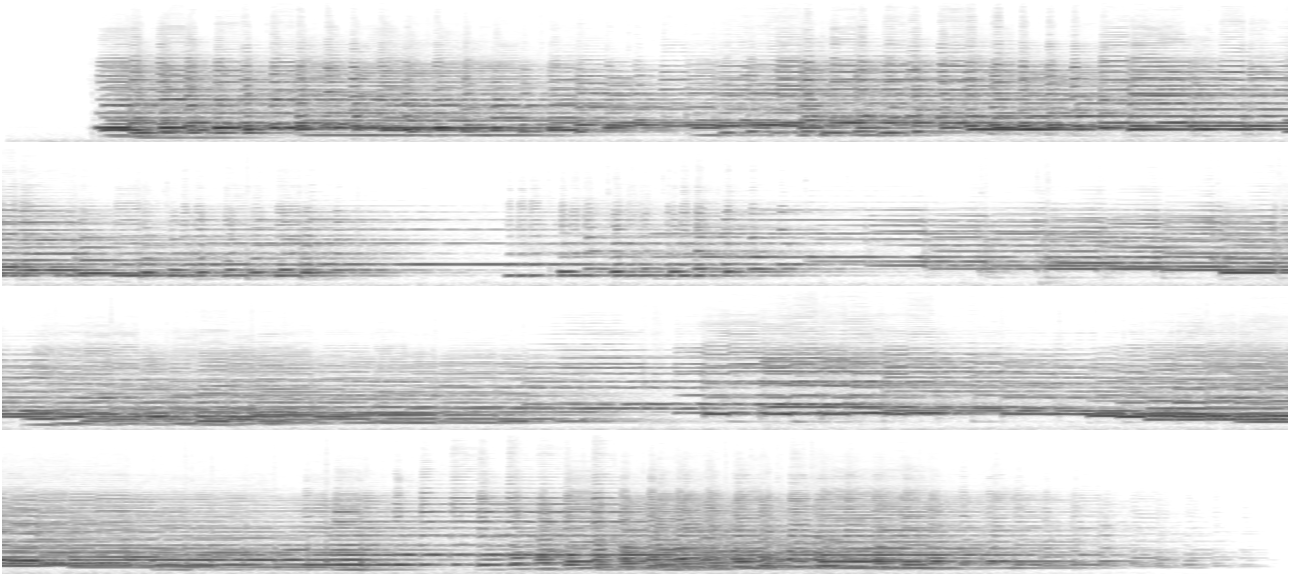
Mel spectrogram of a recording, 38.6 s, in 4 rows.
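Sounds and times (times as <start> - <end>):
saxophone: 0.7 - 38.5.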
